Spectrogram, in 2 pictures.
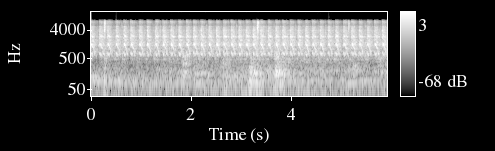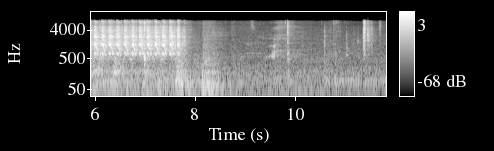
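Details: Kawasaki ZL600 motorcycle with new coils, tuned carbs and valves done: steady fast cranking around three beats a second that never catches, then stops; no start, with the plug leads on the wrong cylinders.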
